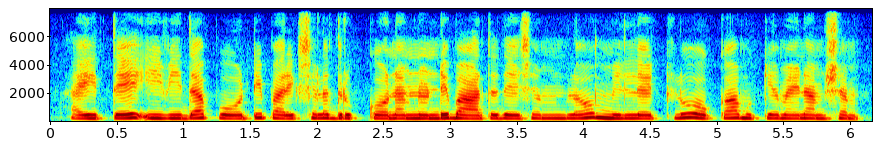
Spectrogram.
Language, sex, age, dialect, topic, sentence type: Telugu, female, 41-45, Telangana, agriculture, statement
